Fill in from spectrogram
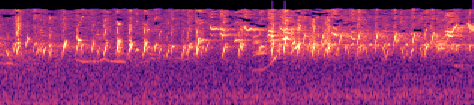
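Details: Goldfinch song, European, intended to stimulate goldfinches: quick bursts of high chirps and tinkles, a drawn-out thin whistle early on and a rising slur near the middle.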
